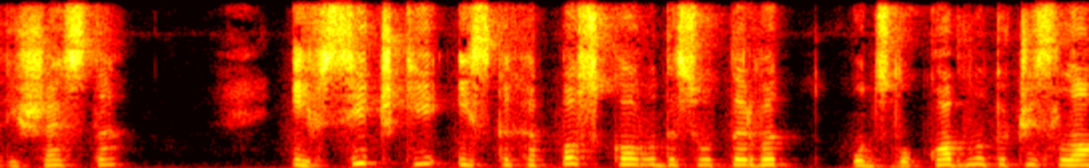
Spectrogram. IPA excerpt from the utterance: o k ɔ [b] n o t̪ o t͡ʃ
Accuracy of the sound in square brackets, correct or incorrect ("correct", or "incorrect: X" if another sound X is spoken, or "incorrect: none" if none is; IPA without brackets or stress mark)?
correct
